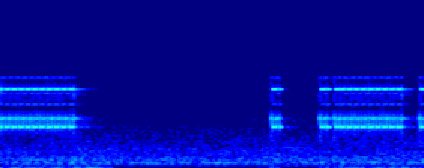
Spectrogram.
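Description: An intercom bell rings in bursts: a long trill, a brief blip, then another sustained ring, loud over a faint low rumble, with no voices.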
